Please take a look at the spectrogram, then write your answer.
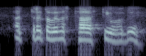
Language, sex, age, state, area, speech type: Sanskrit, male, 18-30, Rajasthan, rural, conversation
